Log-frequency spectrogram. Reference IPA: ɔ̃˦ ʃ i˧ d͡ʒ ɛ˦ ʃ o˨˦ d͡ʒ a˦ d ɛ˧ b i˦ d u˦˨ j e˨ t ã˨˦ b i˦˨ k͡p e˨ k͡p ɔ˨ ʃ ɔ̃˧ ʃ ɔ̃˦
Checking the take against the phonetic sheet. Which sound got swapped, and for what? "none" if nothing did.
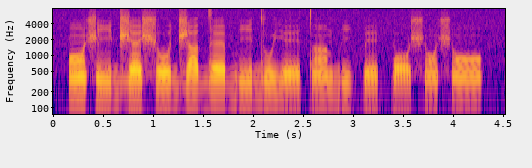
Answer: o˨˦ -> o˦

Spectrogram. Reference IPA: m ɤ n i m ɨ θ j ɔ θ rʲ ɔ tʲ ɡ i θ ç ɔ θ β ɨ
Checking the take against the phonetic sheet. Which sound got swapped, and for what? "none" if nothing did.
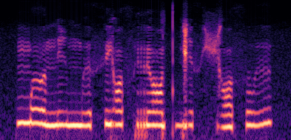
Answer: none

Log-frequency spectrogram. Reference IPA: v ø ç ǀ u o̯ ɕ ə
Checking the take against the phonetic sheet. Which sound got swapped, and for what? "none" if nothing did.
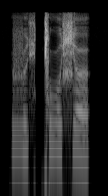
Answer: none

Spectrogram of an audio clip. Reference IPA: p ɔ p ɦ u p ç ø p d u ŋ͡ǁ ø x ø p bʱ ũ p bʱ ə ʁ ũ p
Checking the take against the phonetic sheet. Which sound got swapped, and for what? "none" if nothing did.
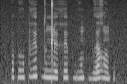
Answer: ç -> ɣ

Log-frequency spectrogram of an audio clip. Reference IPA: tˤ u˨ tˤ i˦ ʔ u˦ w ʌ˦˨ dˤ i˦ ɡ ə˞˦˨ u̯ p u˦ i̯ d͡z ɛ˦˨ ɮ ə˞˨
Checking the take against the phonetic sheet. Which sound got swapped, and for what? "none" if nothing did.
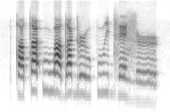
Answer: none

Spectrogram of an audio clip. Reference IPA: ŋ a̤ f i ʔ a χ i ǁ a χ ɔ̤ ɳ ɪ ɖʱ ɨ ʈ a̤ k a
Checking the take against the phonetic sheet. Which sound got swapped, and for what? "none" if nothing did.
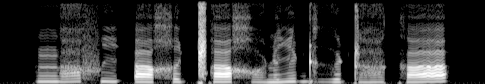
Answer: ɪ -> i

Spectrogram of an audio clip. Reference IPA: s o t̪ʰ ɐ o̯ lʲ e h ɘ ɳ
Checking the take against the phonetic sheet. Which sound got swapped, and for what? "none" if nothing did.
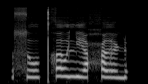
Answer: h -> ħ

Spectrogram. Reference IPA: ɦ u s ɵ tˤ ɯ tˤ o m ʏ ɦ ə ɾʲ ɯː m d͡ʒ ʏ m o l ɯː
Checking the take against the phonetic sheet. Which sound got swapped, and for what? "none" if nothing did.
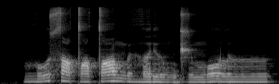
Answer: ɵ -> ɤ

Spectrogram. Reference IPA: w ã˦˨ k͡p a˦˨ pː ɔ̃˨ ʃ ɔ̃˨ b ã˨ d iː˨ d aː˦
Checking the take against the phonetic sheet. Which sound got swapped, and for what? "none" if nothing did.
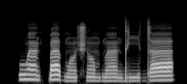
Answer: pː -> b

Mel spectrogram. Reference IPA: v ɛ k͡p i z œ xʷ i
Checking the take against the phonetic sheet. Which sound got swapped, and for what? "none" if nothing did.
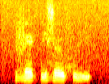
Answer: none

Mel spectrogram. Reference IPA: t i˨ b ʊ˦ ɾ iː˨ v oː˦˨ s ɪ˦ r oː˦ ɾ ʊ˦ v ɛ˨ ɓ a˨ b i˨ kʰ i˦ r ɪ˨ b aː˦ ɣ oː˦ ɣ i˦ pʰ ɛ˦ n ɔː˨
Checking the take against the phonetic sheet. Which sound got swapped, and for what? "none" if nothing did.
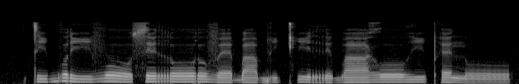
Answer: ɔː˨ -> oː˨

